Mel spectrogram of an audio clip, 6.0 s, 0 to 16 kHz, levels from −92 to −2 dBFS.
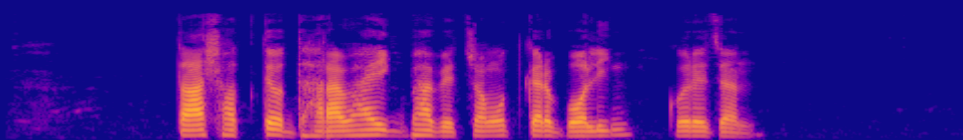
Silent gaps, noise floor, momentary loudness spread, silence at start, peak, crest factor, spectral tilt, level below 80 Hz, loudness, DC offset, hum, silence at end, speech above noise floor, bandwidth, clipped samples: none; -84 dBFS; 10 LU; 1.1 s; -4 dBFS; 24 dB; -5.5 dB/octave; -70 dBFS; -25 LUFS; under 0.1%; none; 1.35 s; 59 dB; 11 kHz; under 0.1%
